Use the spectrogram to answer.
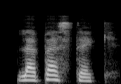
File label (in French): "la pasteque", frances; frutas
